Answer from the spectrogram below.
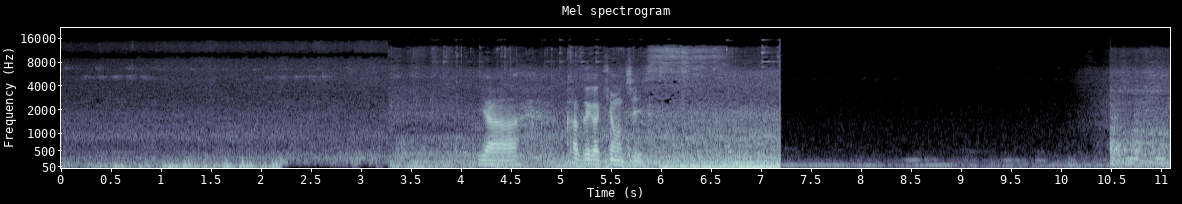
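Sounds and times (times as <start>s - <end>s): wind buffeting microphone: 0.4s - 2.3s, 3.3s - 6.8s.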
